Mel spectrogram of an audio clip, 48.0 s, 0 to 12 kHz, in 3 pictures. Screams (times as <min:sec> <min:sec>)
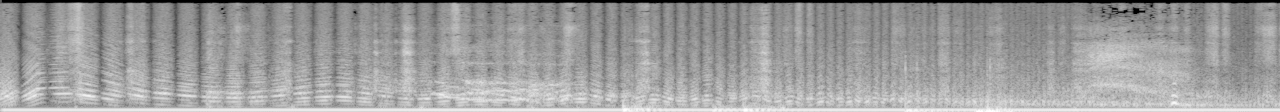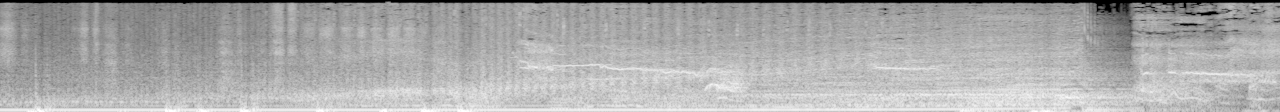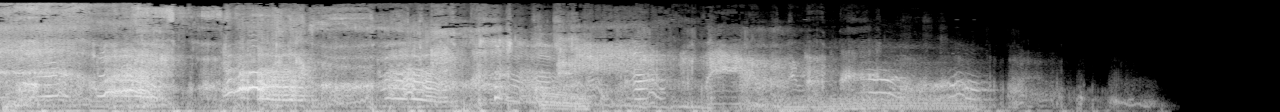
0:13.5 0:14.9, 0:20.8 0:28.7, 0:30.2 0:34.2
